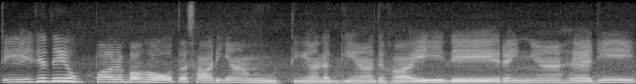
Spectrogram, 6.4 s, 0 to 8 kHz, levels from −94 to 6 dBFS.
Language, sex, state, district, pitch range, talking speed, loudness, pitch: Punjabi, male, Punjab, Kapurthala, 170-215 Hz, 115 wpm, -15 LUFS, 180 Hz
